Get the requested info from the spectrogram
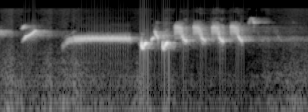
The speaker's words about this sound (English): And that's the sound that, among all the sounds that male nightingales make, this is the one the females like the most. And it's going, bee. It's like, bee. It's this one sound very hard for people to make.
